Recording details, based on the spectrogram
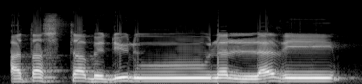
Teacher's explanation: الف کے برابر کھینچ کر پڑھیں گے، اتستبدلون الذی، یا مدہ، یا مدہ وہ یا جو ساکن ہو اس سے پہلے زیر ہو، یا مدہ کو ایک الف کے برابر کھینچ کر پڑھیں گے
